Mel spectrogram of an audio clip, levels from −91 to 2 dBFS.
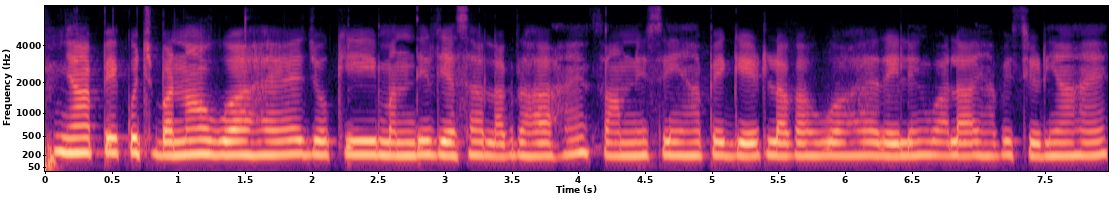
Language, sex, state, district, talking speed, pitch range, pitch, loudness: Hindi, female, Maharashtra, Washim, 205 wpm, 195-210 Hz, 200 Hz, -16 LUFS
